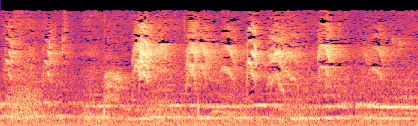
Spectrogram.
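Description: Birds calling: a run of short, sharp chirps and squawks, the loudest about two seconds in and again about three and a half seconds in.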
